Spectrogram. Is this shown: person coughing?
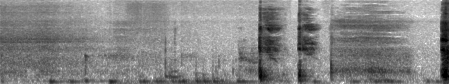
yes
